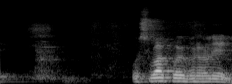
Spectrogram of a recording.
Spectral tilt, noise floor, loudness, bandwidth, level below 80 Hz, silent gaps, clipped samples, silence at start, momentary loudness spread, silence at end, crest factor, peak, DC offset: -6 dB/octave; -59 dBFS; -25 LUFS; 15.5 kHz; -70 dBFS; none; under 0.1%; 0 s; 25 LU; 0 s; 20 dB; -8 dBFS; under 0.1%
